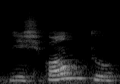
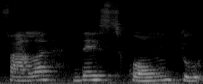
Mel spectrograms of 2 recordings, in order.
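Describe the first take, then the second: First: "desconto" with carioca sh for the S; sotaque carioca. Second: "desconto" with a crisp S, no sh; corrected "desconto". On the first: Shown as a demonstration. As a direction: say "desconto" your Rio way, S as sh. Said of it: "com o meu sotaque". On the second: Retold or imitated. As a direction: slowly model "desconto" with a plain S sound. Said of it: "ficavam me corrigindo".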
